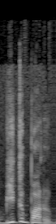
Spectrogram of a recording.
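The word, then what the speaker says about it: מדבר: 미드바르 미드바르 미드바르라 그래요.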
